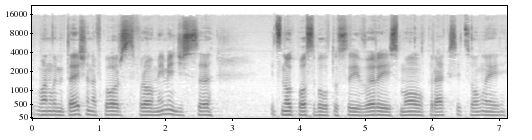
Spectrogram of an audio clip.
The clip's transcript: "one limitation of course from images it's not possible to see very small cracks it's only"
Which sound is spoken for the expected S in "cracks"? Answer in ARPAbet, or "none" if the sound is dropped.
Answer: S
